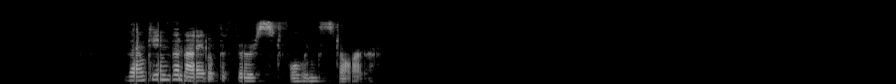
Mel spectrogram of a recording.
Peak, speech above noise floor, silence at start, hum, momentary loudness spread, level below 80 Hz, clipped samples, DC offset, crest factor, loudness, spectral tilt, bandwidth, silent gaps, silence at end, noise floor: -10 dBFS; 54 dB; 1.3 s; none; 11 LU; -76 dBFS; under 0.1%; under 0.1%; 26 dB; -29 LUFS; -1.5 dB/octave; 8.2 kHz; none; 5.2 s; -84 dBFS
